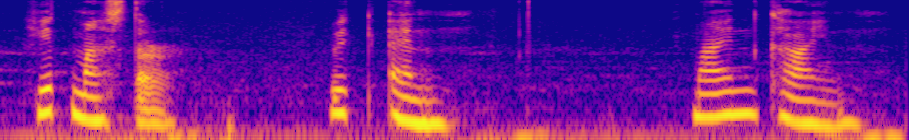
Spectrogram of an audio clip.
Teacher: Compound that receive primary stress on the second part, not the first.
